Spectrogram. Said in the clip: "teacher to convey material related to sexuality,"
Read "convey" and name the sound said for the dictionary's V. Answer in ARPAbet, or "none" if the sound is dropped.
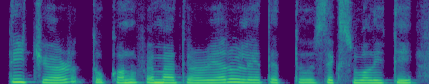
F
